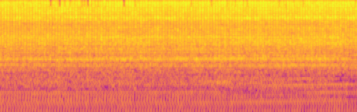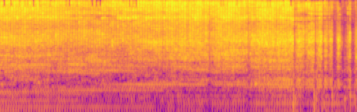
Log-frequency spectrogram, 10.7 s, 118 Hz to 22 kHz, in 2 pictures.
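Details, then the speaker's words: Husqvarna YTH24V48 twin-cylinder riding mower, no-start, running choked: rough, uneven chuffing because it fires on only one cylinder, as one spark plug is missing from its hole; owner suspects the cracked fuel pump vacuum line. "It's a twin cylinder, and one of the spark plugs is not in the hole. So that is a problem."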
